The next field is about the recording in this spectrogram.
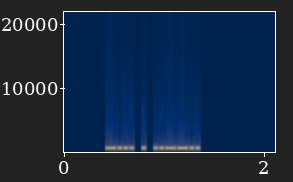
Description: Morse code, heard as a keyed tone, about 40 wpm, 700 Hz. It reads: BE?
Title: 4x Word-Spacing - Sentences from Top 300 Words - 40wpm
